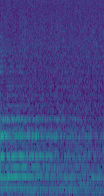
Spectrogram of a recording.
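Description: Background music: one held chord slowly fading, with a new chord starting at the very end.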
